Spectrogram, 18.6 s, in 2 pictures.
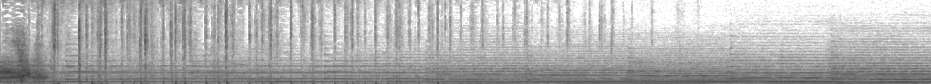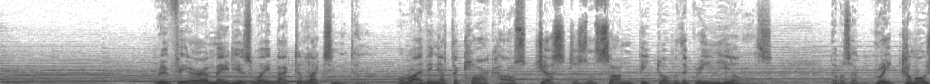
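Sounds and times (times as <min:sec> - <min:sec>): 
horse hooves clip-clopping away: 0:00.0 - 0:07.0
sustained musical backdrop: 0:00.4 - 0:18.6
speech: 0:10.9 - 0:18.6.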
